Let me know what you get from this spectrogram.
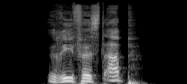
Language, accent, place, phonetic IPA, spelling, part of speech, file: German, Germany, Berlin, [ˌʁiːfəst ˈap], riefest ab, verb, De-riefest ab.ogg
- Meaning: second-person singular subjunctive I of abrufen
